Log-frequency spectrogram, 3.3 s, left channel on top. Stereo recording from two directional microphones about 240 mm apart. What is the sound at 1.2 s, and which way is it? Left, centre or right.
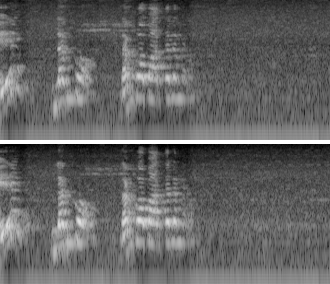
Speech, left.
